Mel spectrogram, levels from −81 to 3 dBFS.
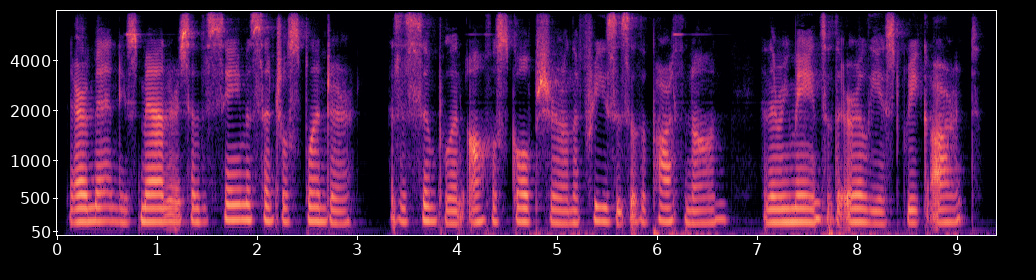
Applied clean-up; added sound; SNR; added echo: neural mask model DeepFilterNet 3.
